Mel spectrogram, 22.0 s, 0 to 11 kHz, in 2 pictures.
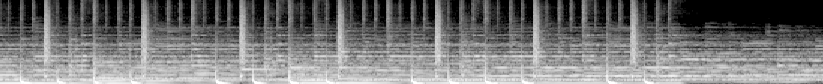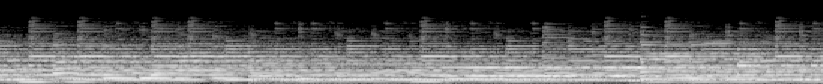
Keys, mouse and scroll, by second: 0.2 Escape, 2.0 ctrl+click, 2.5 ctrl+click, 3.6 ctrl+click, 7.8 click, 10.5 Escape, 12.8 shift+click, 14.6 click, 17.5 Escape, 19.3 click.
